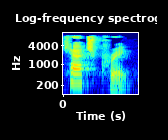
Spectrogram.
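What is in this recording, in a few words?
"catchcry", English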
